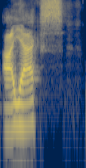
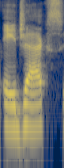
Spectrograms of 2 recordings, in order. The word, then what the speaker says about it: Ajax: I don't know if there are any, you know, soccer/football fans in your lives, but have you heard of the Dutch team Ajax? Or Ajax, if you prefer the more anglicized pronunciation.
